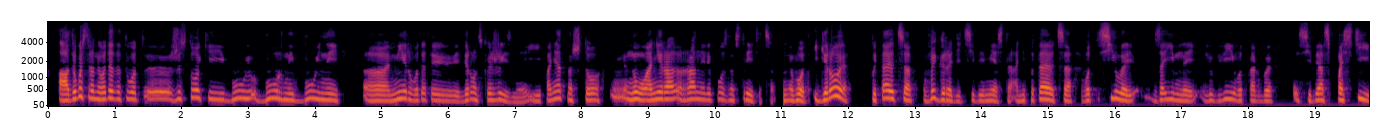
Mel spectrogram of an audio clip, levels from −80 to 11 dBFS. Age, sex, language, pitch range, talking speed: 50-69, male, Russian, 155-200 Hz, 135 wpm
